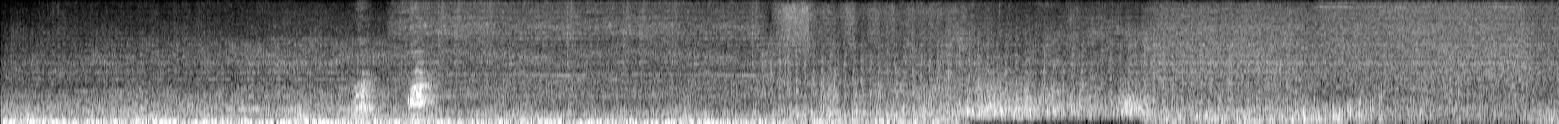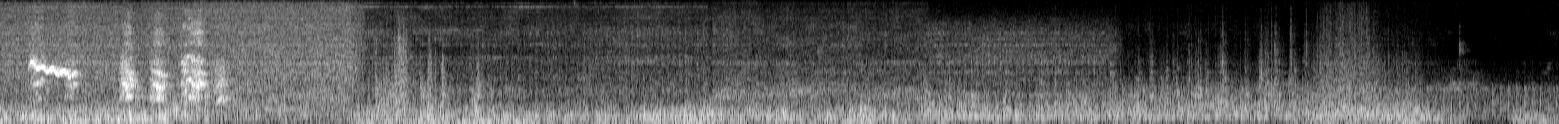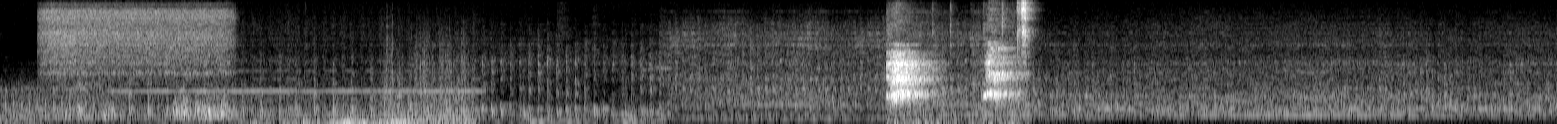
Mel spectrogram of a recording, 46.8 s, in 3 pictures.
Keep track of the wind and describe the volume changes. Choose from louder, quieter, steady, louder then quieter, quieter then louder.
louder then quieter.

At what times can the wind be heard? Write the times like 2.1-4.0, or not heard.
0.0-36.0.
